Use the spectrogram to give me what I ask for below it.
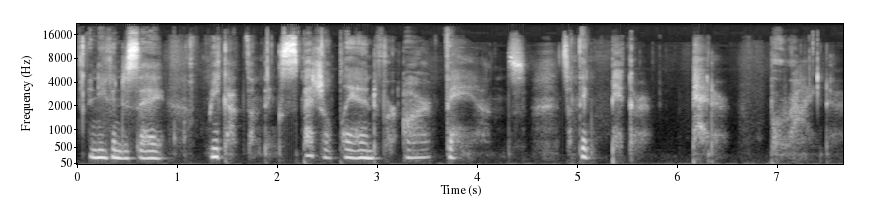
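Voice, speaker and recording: Breathy, whispering big-sister K-pop idol played by a woman. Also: mid-range voice, little pitch movement, a little slow, mellow. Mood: encouraging, playful. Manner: encouraging, rambling, playfully reassuring. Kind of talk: ASMR roleplay with personal attention.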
